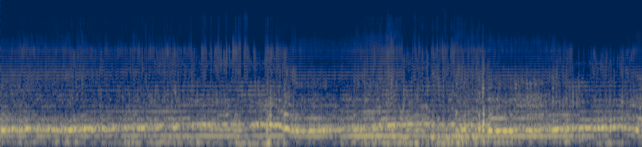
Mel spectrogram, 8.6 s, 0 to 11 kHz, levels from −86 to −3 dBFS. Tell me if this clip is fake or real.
fake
